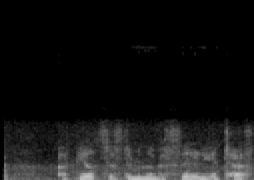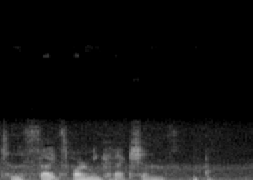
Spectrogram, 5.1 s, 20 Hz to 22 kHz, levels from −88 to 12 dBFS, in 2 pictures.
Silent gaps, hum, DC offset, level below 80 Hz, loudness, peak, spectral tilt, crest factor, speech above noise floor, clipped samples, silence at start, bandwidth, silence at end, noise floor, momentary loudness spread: none; none; under 0.1%; -66 dBFS; -21 LUFS; -4 dBFS; -7 dB/octave; 18 dB; 28 dB; under 0.1%; 0.05 s; 7 kHz; 0.45 s; -48 dBFS; 17 LU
